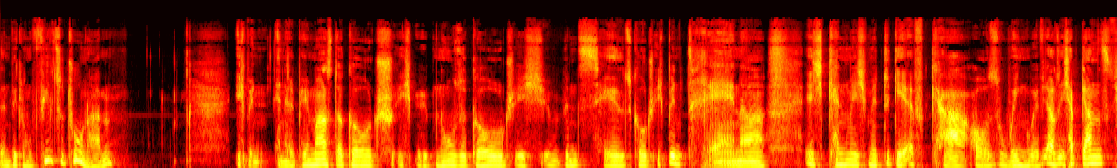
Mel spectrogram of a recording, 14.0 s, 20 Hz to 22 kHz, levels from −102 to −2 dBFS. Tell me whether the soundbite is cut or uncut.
cut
